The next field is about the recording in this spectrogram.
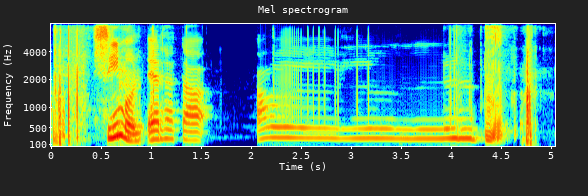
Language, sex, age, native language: Icelandic, male, 12, Icelandic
